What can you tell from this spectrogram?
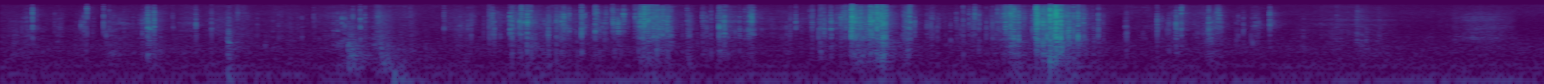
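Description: Faint crinkling and tearing of a Bowman University Inception foil card pack being ripped open by hand, a run of irregular rustles loudest about four and five seconds in.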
